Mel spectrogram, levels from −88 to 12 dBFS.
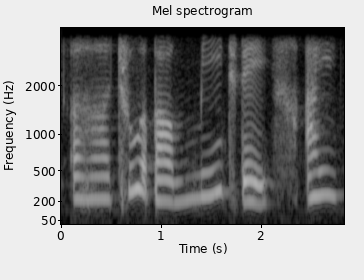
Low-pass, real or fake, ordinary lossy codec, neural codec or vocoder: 3.6 kHz; real; none; none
